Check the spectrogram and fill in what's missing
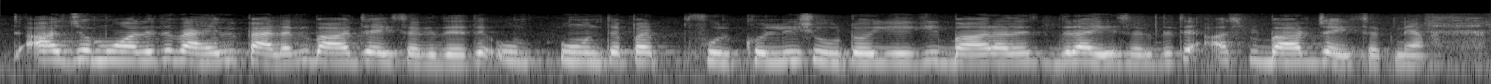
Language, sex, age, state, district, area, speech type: Dogri, female, 18-30, Jammu and Kashmir, Jammu, urban, spontaneous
